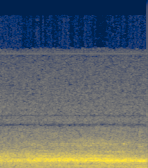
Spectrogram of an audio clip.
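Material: Nothing is struck.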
